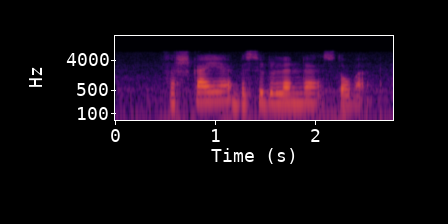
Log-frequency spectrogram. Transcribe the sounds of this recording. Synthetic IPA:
fərskɛjəbəsudələndəstɔfə̰

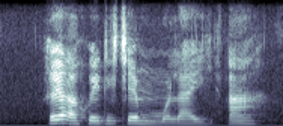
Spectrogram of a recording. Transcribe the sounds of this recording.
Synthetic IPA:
ɣɛahwedit͡ʃʼem̩mʊlaia

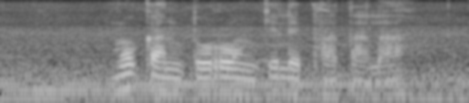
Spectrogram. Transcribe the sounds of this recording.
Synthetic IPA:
mokʼan̩tʼʊroŋ̩kʼɪlɪpʰatʼala

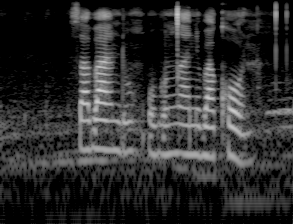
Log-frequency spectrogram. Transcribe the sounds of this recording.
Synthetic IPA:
saɓantʼuuɓuŋ͡ǀaniɓakʰɔːna

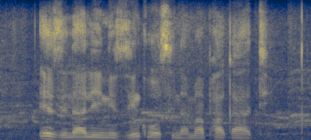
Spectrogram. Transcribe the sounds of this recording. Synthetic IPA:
ezilaliniziŋkʼosinamapʰak̬ʼaːtʰi̥

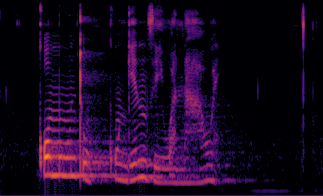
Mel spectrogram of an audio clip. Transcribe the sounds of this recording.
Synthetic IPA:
kʼomuntʼukʼuŋɡʱend͡zʱiwa̰naːwɛ

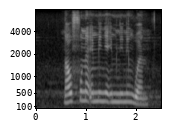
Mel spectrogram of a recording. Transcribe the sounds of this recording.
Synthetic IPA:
nawufunaemiɲɛimininiŋɡwaːna

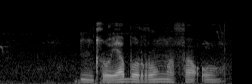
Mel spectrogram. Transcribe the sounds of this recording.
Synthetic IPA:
n̩t͡ɬʼʊjabʊrʊŋwafa̰ʔʊ

